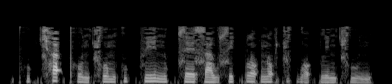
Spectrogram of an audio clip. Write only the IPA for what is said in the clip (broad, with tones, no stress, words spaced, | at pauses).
pʰu˨˩k̚t͡ɕʰa˦˥ʔ pʰo˩˦nt͡ɕʰo˧mku˦˥k̚ feː˥˩nu˦˥k̚sɛː˦˥ sa˧wse˦˥k̚ plɔ˥˩ʔnɔ˥˩ʔt͡ɕu˥˩k̚wɔ˨˩ʔ ple˧nt͡ɕʰu˨˩n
